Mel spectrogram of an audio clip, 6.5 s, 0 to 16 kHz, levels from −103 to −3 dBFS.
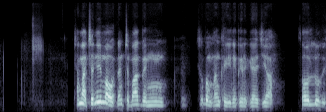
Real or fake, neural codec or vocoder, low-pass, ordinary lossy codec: fake; codec, 44.1 kHz, 2.6 kbps, SNAC; 14.4 kHz; none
